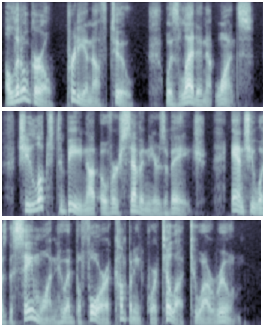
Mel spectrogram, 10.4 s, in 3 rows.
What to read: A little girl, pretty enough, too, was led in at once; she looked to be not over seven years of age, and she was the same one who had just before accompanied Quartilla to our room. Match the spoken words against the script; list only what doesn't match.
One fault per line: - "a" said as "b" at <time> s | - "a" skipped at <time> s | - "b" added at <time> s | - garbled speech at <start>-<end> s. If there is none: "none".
- "just" skipped at 7.9 s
